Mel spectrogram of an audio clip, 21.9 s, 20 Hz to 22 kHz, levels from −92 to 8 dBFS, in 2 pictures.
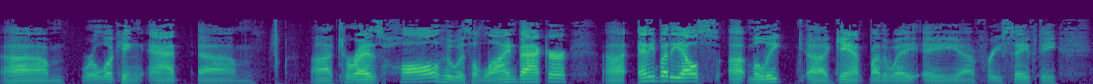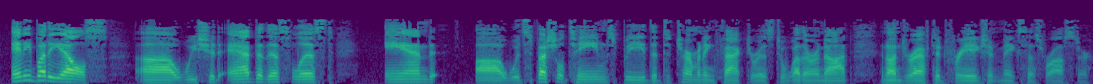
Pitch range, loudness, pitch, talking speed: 110-135 Hz, -24 LUFS, 120 Hz, 155 wpm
